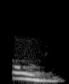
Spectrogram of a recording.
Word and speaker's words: comb: Okay, the last B is silent. It is bomb, comb, dumb, land, climb, thumb, tum.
